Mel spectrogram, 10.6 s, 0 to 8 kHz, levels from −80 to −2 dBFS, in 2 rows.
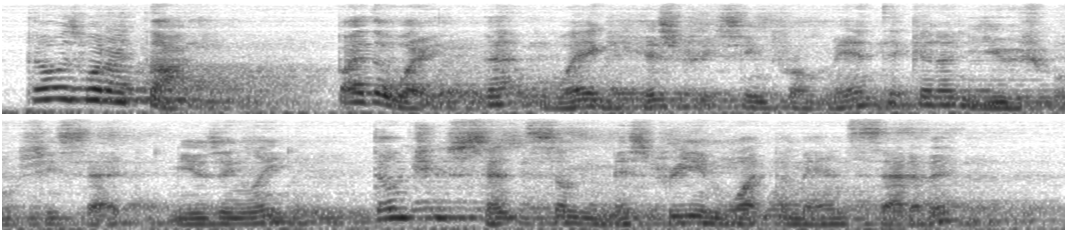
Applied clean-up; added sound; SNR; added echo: none; none; none; reverberation time 2.4 s.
